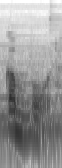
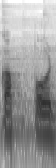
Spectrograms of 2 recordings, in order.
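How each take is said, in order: First: The P sound in the middle is silent. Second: The P sound is pronounced in the middle. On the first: The speaker calls it right. "पी silent रहेगा" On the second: The speaker calls it wrong. "इसको कपबोर्ड नहीं बोलेंगे"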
